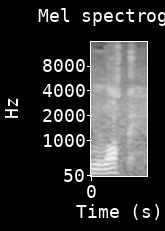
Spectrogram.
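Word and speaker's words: loch: related so they have lock as an l-o-c-h it's really more to do with pronunciation we have lock which is l-o-u-g-h so it's l-o-c-h versus l-o-u-g-h broke me in the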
